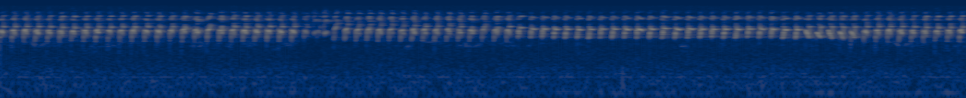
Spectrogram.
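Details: Lovebird masteran recording of the long ngekek song used to stimulate other lovebirds: a continuous, high, buzzy chattering trill of rapid pulses, several each second, running unbroken through the whole stretch, with a slight dip midway.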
